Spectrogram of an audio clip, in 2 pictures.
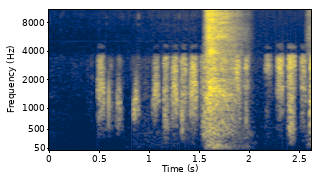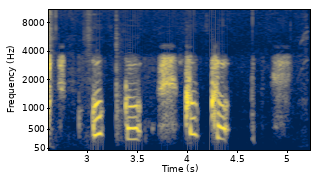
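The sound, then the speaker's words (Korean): A fourth-grade child caller imitates a Cuckoo electric rice cooker over the phone: quick clicky mouth sounds, a loud breathy hiss like escaping steam, then a run of short, pitched, melodic beeps. “쿠쿠 밥솥 소리랑 음.”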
